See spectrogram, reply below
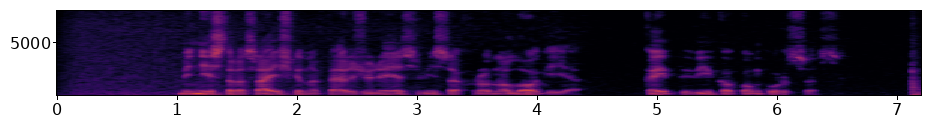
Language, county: Lithuanian, Klaipėda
